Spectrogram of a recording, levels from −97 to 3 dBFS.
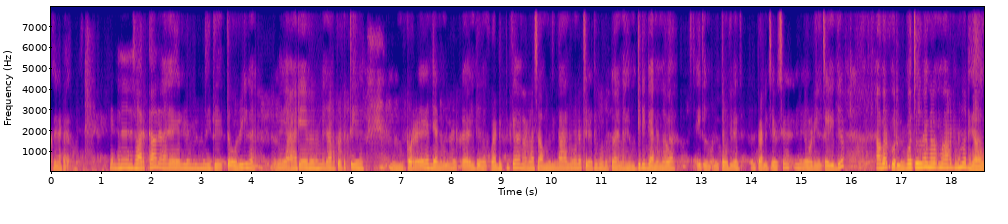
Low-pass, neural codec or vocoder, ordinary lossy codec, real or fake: none; codec, 16 kHz, 1 kbps, FreqCodec, smaller model; none; fake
